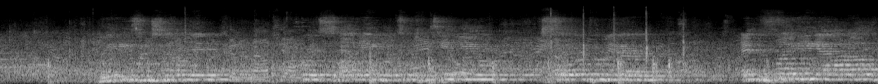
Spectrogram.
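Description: A man announces loudly through a loudspeaker.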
